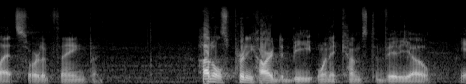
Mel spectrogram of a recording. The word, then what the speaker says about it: Hudl: It's called Huddle. HUDL. I And think the is how schools you will pronounce it.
